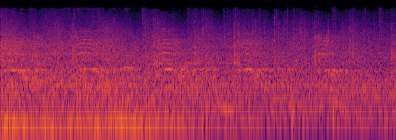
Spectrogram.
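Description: A volleyball bounces on a hard floor.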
